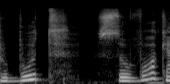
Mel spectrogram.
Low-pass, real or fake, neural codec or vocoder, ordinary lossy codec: 14.4 kHz; real; none; AAC, 96 kbps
